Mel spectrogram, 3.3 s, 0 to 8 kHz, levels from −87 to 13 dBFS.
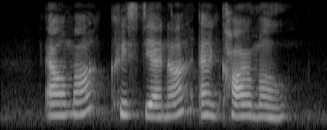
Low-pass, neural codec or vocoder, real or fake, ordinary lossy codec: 7.2 kHz; vocoder, 22.05 kHz, 80 mel bands, Vocos; fake; none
